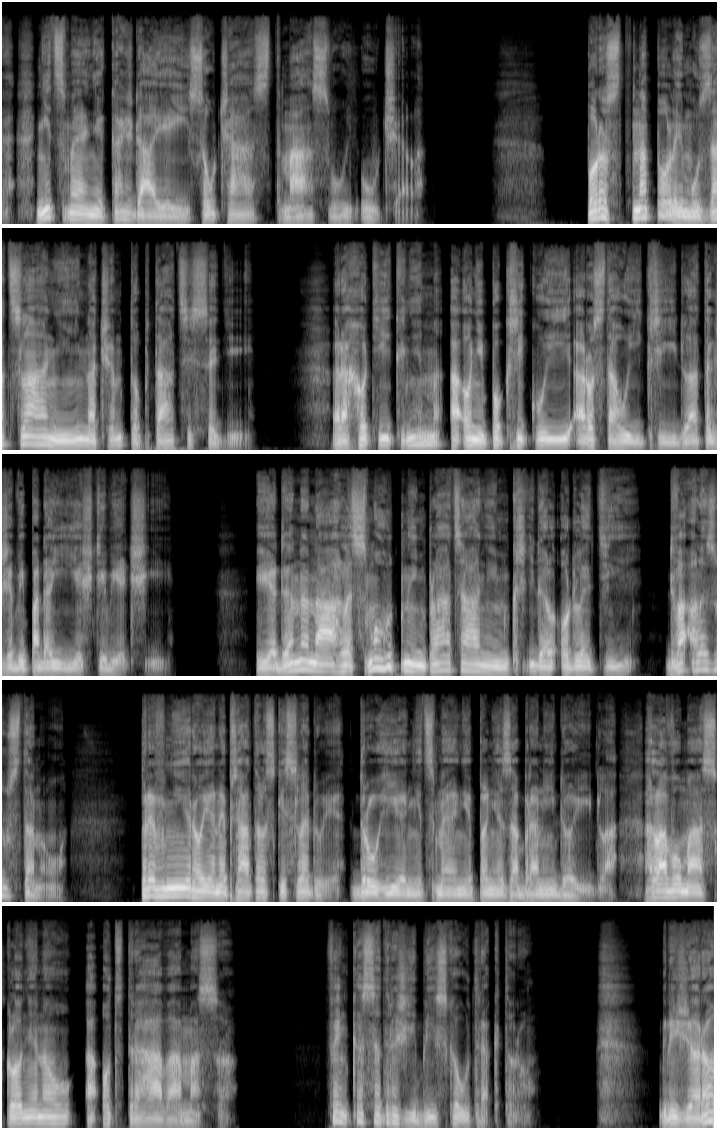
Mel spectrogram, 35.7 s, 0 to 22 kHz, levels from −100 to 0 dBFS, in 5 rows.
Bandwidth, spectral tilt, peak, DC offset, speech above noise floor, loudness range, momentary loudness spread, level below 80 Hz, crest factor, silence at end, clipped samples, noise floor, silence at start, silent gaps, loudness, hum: 16.5 kHz; -5.5 dB/octave; -4 dBFS; under 0.1%; 53 dB; 7 LU; 14 LU; -52 dBFS; 18 dB; 0 s; under 0.1%; -74 dBFS; 0 s; 4.33-4.88 s, 5.81-5.87 s, 16.05-16.44 s, 30.98-31.50 s, 34.08-34.12 s, 34.19-34.54 s; -22 LUFS; none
